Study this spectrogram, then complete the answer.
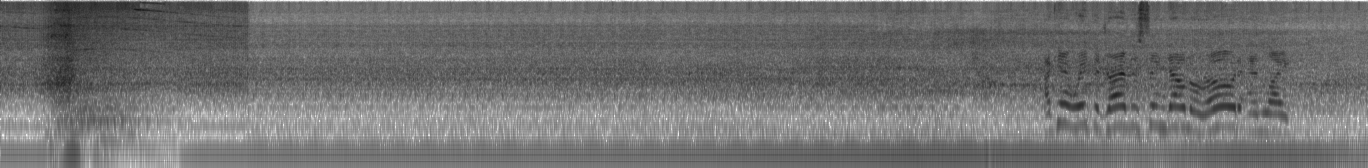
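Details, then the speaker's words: Newly rebuilt Cummins-swapped Ford truck (the "Fummins"), hood closed: steady, even low diesel idle with a faint high turbo whistle on top, smooth with no knocking or rattling; normal idle. "I'm still kind of screaming talking in camera but I'm not going DEA driving this thing listen to this turbo whistle"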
